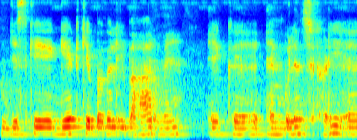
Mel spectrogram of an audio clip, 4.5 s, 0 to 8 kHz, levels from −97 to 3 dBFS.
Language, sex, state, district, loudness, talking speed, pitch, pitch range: Hindi, male, Jharkhand, Deoghar, -18 LUFS, 135 wpm, 140 Hz, 135-145 Hz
